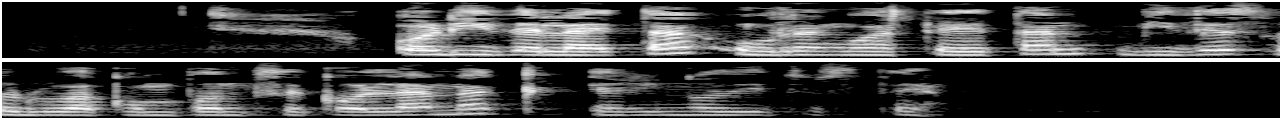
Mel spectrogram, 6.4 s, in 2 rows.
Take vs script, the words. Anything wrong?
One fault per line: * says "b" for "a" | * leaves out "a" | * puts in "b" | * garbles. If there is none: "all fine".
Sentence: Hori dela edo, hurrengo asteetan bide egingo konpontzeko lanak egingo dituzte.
* says "eta" for "edo"
* says "zorua" for "egingo"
